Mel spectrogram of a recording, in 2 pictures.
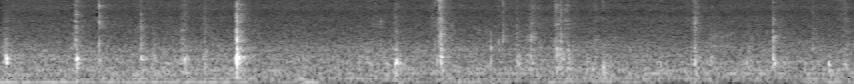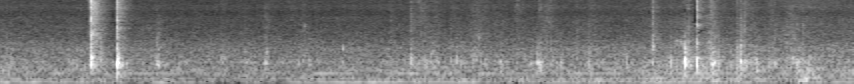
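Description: Scattered light clicks and taps of small metal fishing-reel parts being handled: the silver Gomexus power knobs and the reel handle they fit. The clicks come irregularly, with a sharp double click near the middle and a small cluster near the end.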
